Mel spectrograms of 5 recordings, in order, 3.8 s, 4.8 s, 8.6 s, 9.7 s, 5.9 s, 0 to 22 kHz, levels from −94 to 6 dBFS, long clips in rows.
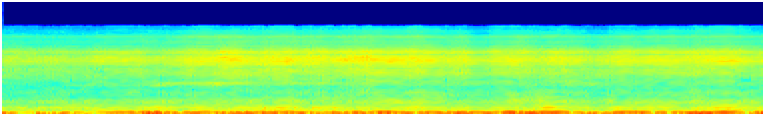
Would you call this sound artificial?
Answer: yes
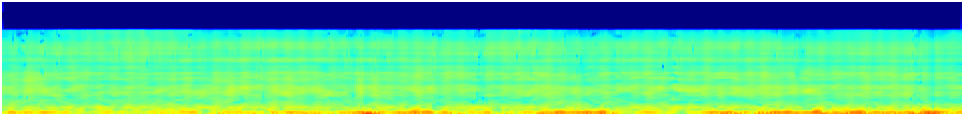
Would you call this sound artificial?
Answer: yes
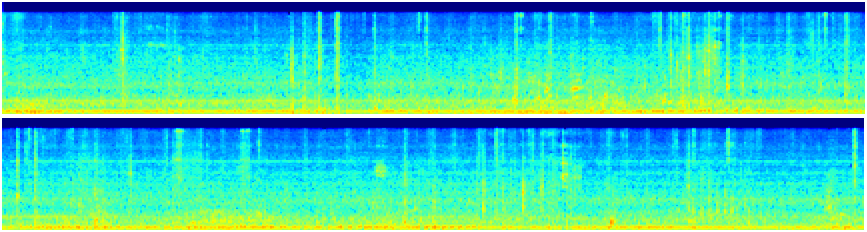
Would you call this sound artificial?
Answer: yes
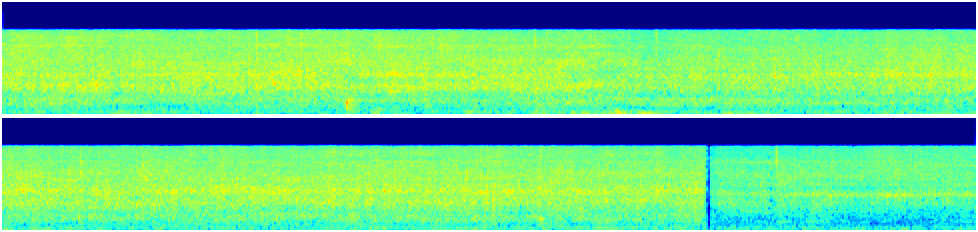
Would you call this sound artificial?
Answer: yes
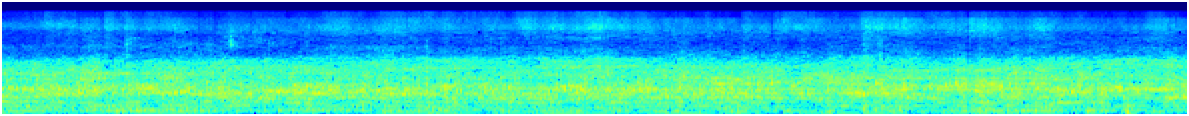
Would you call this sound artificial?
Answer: yes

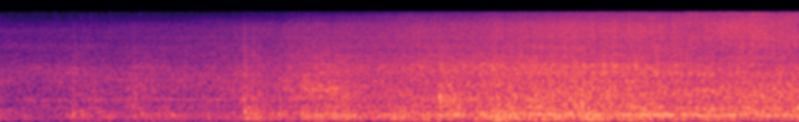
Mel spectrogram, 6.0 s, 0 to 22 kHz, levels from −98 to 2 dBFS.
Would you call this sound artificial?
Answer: yes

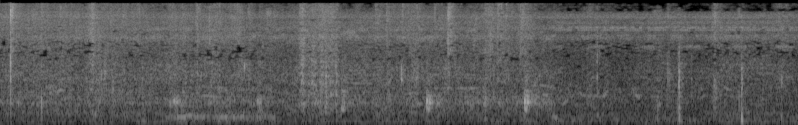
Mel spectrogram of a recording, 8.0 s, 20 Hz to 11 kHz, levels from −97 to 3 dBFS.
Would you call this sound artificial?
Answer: yes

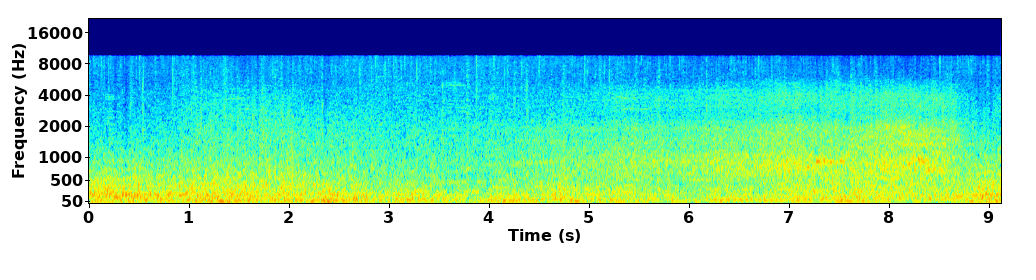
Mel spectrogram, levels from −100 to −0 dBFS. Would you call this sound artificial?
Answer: no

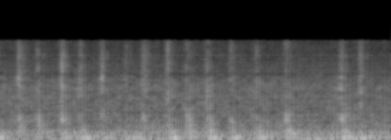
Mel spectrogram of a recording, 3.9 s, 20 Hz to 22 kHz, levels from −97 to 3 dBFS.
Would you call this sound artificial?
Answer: yes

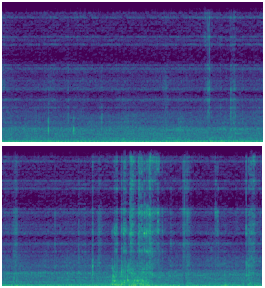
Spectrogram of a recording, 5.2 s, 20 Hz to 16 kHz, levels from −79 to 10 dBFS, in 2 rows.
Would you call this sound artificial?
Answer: yes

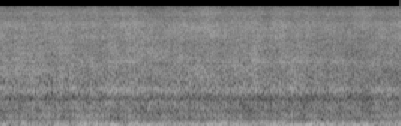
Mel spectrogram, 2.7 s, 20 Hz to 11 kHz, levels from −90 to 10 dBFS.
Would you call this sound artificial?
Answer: yes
